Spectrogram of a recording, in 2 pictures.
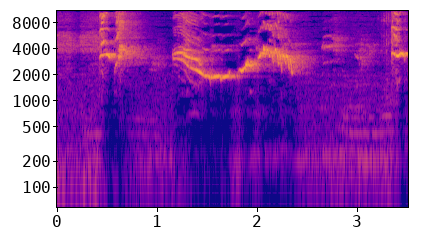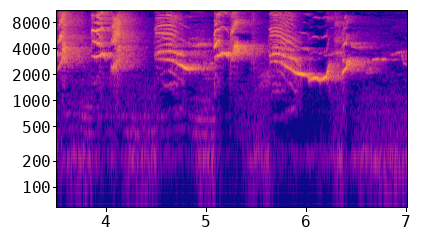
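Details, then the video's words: Caged oriental magpie-robin in full song, played as a lure to make other captive birds sing: rich whistled phrases sliding down in pitch, interspersed with rapid high twittering bursts, repeated in phrases about a second apart, faint low hum beneath. "Suara burung Kacer, cocok buat Pancingan Kacer bahan agar tambah Gacor"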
